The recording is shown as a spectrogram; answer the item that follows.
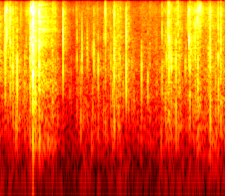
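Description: Clear plastic wrapping of a vacuum-packed dog bed crinkling and crackling as hands pull and scrunch it, in quick irregular crackles with one louder crackle just after the start.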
